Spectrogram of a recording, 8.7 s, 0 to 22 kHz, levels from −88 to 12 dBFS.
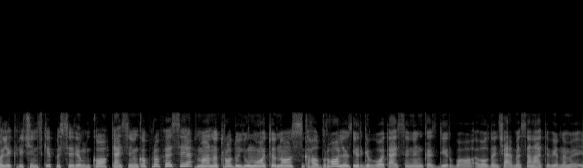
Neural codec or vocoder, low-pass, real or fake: none; 7.2 kHz; real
